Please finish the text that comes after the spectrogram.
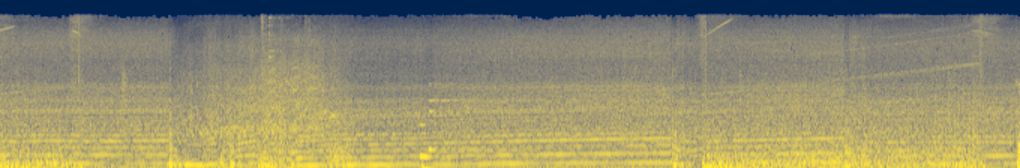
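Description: Racing car in a video game with eight gears, heard as a continuous engine drone that shifts pitch as it changes gear, broken by a few brief skids and knocks, at moderate loudness with no speech.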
